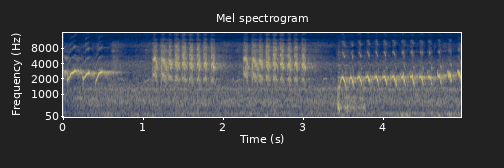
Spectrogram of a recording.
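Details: White-rumped shama song, used as a lure to provoke other shamas into singing: short rising whistles, then two bursts of fast, high, buzzy trills, then a long steady series of rapid chipping notes over faint low hum.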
